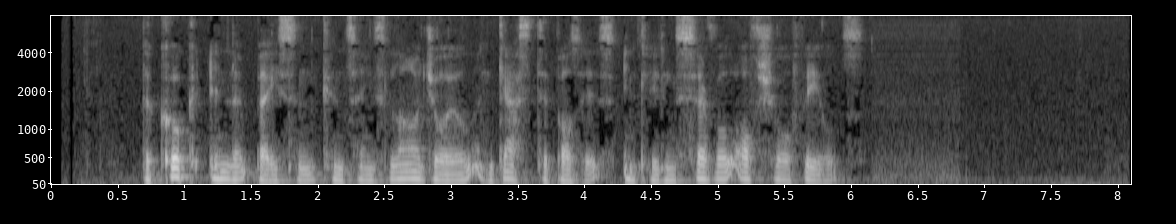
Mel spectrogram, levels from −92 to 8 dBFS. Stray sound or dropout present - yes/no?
no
